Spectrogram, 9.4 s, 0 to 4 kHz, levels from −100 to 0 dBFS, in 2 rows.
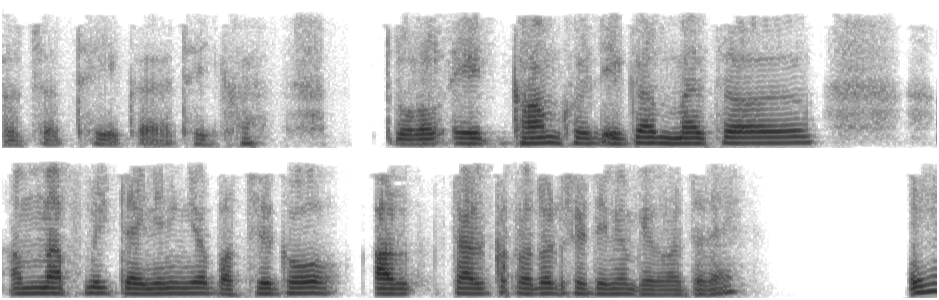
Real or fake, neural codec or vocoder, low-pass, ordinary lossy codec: fake; codec, 16 kHz in and 24 kHz out, 0.4 kbps, LongCat-Audio-Codec, fine tuned four codebook decoder; 3.6 kHz; MP3, 32 kbps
